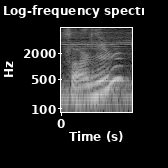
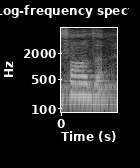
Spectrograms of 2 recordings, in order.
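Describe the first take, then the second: First: The R after the first vowel is pronounced. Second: The R after the first vowel is silent. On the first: "in American English, they say farther ... with the R" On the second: "In some accent, they are pronounced the same"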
